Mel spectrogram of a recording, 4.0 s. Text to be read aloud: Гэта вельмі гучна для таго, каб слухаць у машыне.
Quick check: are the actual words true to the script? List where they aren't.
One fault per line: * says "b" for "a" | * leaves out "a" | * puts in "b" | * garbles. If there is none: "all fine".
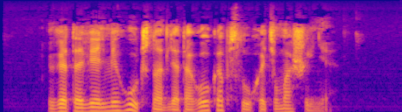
all fine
